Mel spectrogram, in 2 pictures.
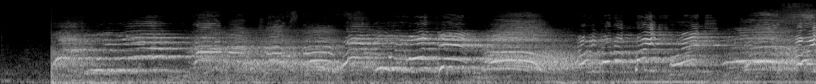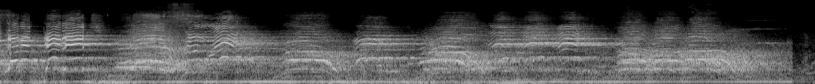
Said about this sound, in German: Wir sind da jetzt mitten im Getümmel der Demo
